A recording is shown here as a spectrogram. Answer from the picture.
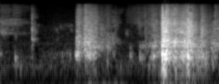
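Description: Plastic packaging crinkling as bagged RC parts are handled: a faint rustle about three-quarters of a second in, then a louder crinkle near the end.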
